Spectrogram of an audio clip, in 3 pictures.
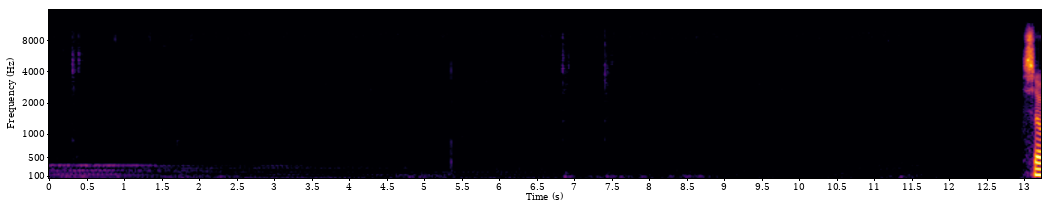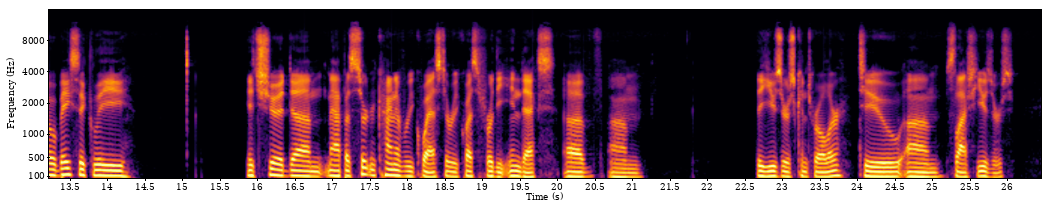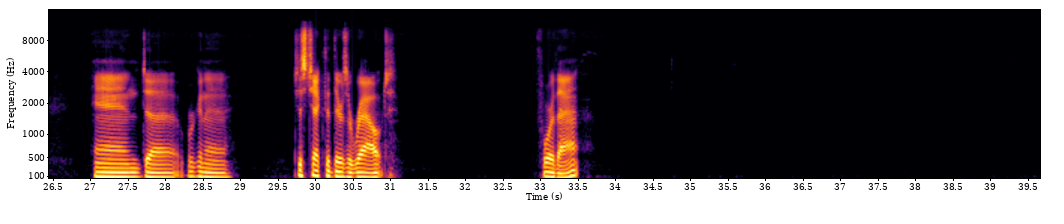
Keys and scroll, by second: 0.3 shift+., 5.0 shift+], 11.4 super+Right, 30.6 shift+-, 32.1-33.0 typing, 35.4 shift+., 39.4 shift+;.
